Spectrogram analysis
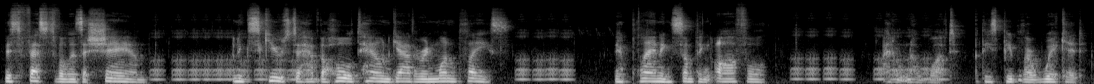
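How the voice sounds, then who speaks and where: A man's voice: mid-range voice, lively intonation, a little slow, long pauses, music in the background, lightly acted. A man voicing an outraged townswoman in a game, accusing and impassioned. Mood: urgent, accusing. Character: defiant, outraged townswoman exposing a conspiracy.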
